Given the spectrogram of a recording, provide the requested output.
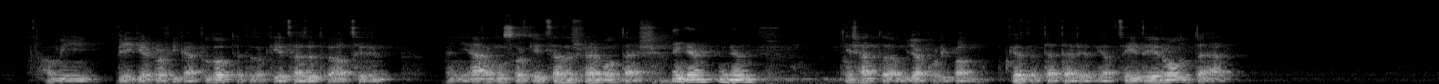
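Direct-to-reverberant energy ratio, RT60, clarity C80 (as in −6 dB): −7.0 dB, 0.50 s, 10.0 dB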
